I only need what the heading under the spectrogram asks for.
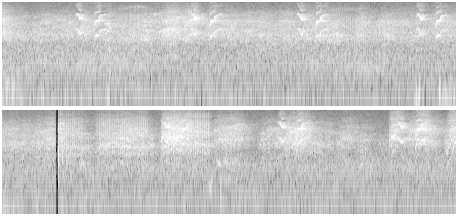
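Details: Sooty-fronted Spinetail, a small furnariid of jungles, forests, savannas and groves in central South America, singing short, high, scratchy two-part phrases repeated about once a second over a soft hiss.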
